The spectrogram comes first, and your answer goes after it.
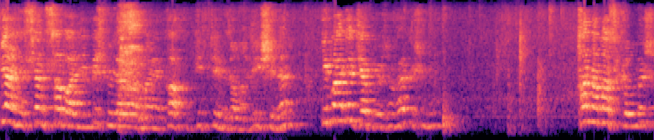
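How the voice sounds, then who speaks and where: An extremely high-pitched male voice with long, frequent pauses, audible room echo and noticeable background noise. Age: 70s. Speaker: professor of Islamic studies. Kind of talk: conference lecture. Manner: animated.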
